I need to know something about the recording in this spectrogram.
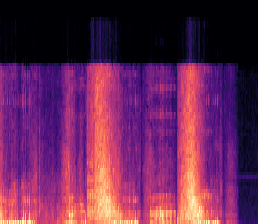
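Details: Jaguar roaring in three rough, breathy bursts, each a low rasping grunt with hoarse, airy upper noise, separated by short pauses before fading to silence.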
